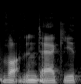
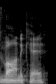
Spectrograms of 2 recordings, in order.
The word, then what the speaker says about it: Vondake: It's not Vondake, it's Vondake.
